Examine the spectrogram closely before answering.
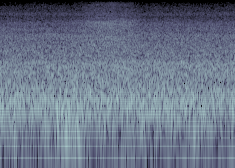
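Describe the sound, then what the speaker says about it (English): Wind buffeting a microphone outdoors at a high spot, a steady dense roar of broadband rushing noise with no break, loud and close, no voices over it. "excuse me real quick, a little windy up here"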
